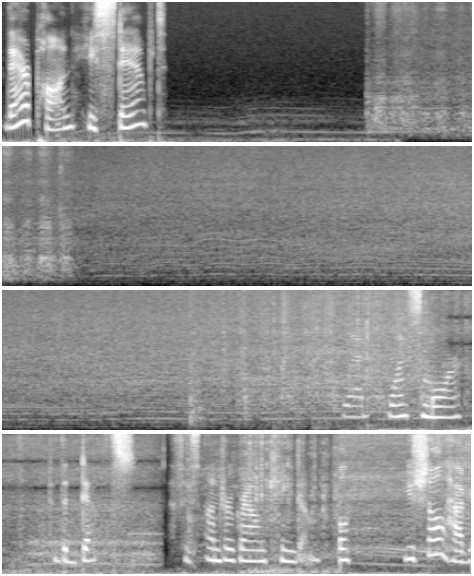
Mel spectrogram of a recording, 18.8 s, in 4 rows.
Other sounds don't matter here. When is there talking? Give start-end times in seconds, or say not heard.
0.0-1.6, 12.8-18.7.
